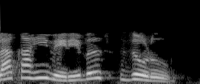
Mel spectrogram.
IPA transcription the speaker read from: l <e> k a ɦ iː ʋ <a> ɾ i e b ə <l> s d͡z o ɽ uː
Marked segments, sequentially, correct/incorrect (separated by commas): incorrect, incorrect, correct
